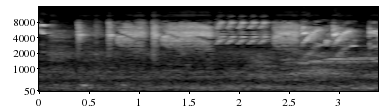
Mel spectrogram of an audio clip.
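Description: A red siskin sings a rapid, high twittering song of buzzy trills and sharp chirps, delivered in quick bursts with almost no pause.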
